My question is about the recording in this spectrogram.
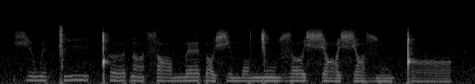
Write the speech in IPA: çɪwɪǀiː ǃʰəːɗɑ̃ɬɑ mɛ ɗɒɕɪmɔŋ͡ǀũ ɮʌ ɕɑ ɕɑɮũ ǃɑ

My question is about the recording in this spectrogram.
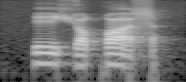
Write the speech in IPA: içu qʷaɬ

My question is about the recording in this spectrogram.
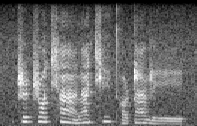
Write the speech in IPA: ʈ͡ʂə˦ ʈ͡ʂɒ˦t͡ɕʰãː˦˨ lã˧t͡ɕʰe̤˦t̪ʰɒ˨ ʈãː˧ʐeː˨

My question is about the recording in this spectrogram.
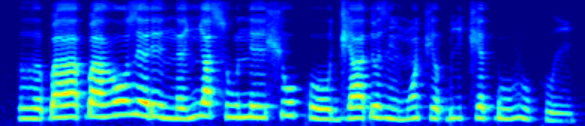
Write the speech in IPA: ɣə˨ɓaː˧ ɓa˧ɣɔ˦zɛ˧ ɾe˨ ŋɛ˨˦ɲa˦ su˧ne˧ ʃo˦koː˨d͡ʒa˧ ɗə˧zĩ˨bɔ̃˦t͡ʃə˨ ɓi˧t͡ʃɛ˧k͡pu˨˦vu˨ kʷi˨

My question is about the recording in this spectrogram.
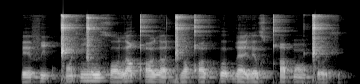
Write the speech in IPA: ɪ˨fi˦p ɡ͡ǁɔ̃˦ʃŋ͡ǁu˦xɔ˨ lʌ˦qʼu˨lʌ˨ ɡ͡ǁu˨qʼu˨xʷpʊ˦ bɛ˦˨lʲʌ˦xʷ qʰɪ˦pɔ̃˦ǁʊ˨ʃ

